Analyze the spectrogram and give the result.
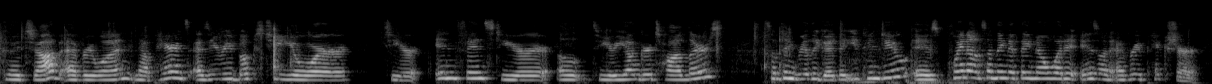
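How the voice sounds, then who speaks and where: At a moderate pace and with a slightly high voice, a woman working as a children's librarian leads storytime for babies. She reads a picture book in a sing-song way and coaches little ones and their parents in simple, encouraging, exclamatory speech.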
